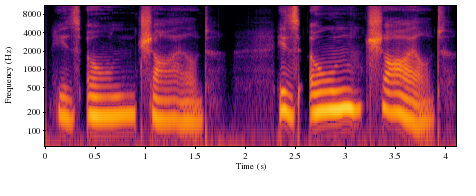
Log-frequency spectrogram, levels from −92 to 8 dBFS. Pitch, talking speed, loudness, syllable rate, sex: 185 Hz, 90 wpm, -14 LUFS, 1.9 syllables/s, female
